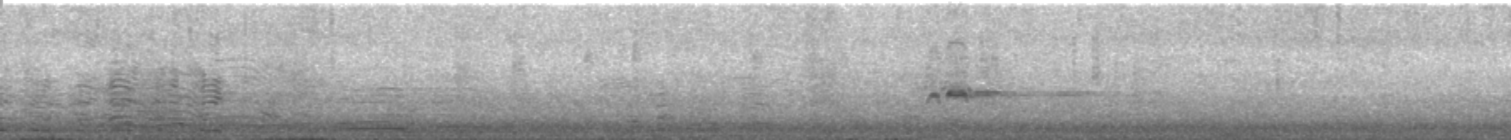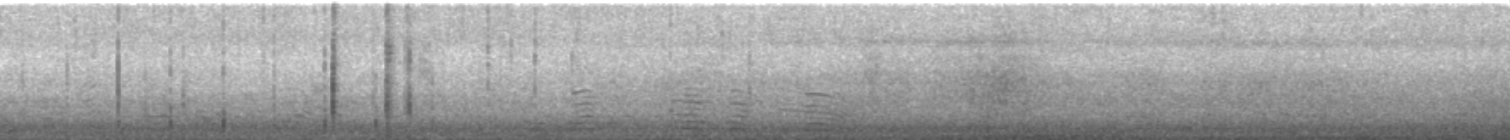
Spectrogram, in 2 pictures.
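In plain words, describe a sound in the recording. Wind blows steadily across an open outdoor space.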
